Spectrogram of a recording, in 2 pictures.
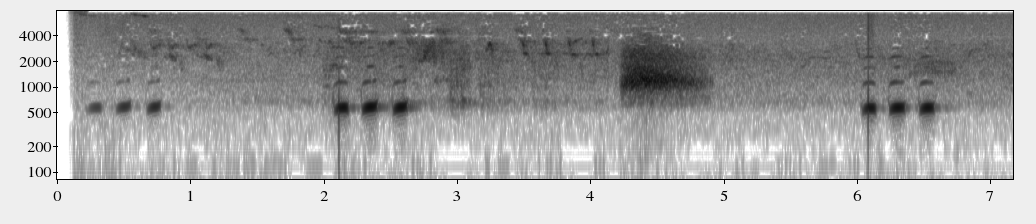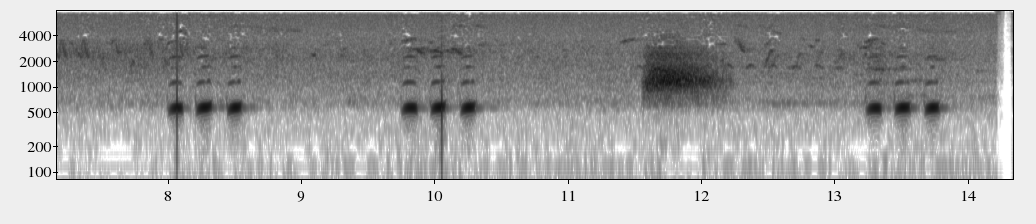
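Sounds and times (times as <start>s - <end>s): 
hoopoe song: 0.2s - 5.0s, 6.0s - 6.8s, 7.7s - 10.6s, 11.4s - 14.0s.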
